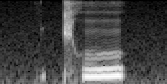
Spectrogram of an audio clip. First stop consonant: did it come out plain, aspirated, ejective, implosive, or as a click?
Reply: aspirated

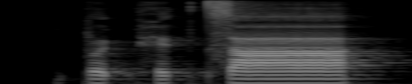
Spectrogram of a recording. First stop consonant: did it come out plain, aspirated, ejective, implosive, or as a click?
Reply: plain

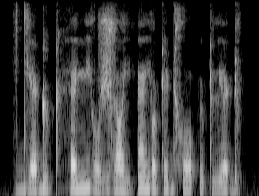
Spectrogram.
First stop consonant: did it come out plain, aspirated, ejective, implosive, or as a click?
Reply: plain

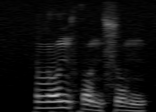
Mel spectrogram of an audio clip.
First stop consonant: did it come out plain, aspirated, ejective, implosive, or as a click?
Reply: plain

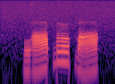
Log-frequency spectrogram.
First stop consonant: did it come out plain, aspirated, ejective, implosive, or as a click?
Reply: implosive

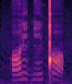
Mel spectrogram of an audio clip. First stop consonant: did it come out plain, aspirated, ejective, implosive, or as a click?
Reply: implosive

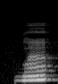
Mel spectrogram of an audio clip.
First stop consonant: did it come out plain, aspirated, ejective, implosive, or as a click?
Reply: plain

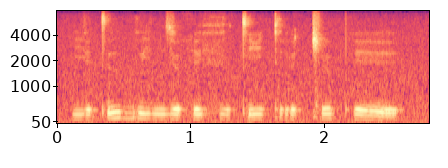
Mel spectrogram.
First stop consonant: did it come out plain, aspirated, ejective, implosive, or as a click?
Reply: ejective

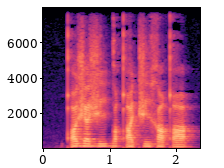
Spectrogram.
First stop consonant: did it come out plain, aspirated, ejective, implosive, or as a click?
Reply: ejective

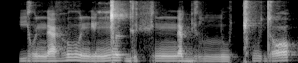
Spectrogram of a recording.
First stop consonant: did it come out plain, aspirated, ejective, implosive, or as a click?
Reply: click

